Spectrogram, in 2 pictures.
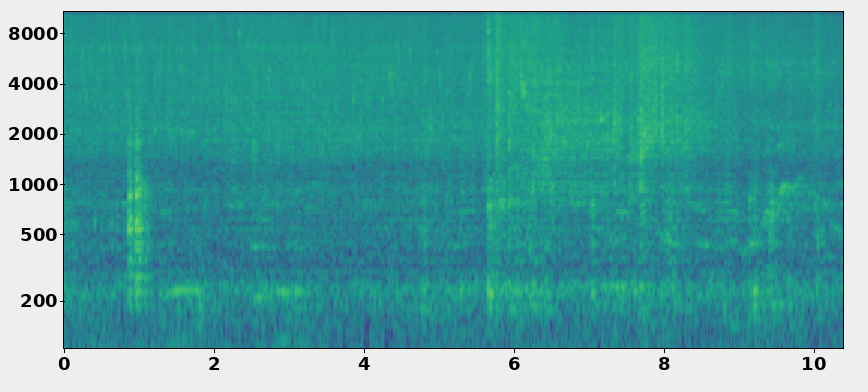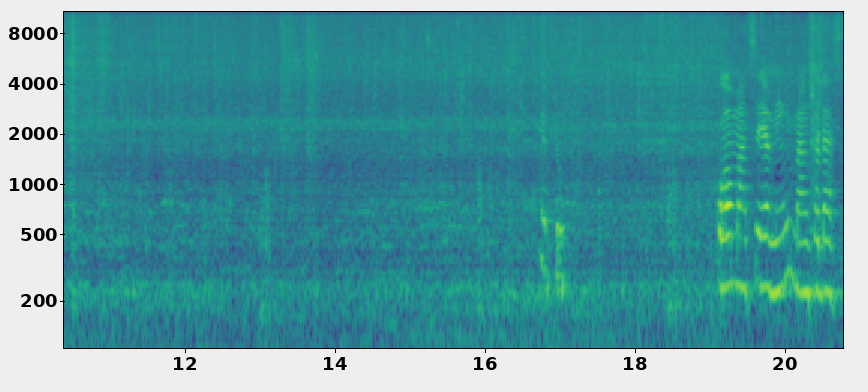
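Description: Food sizzles and fries in a pan.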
